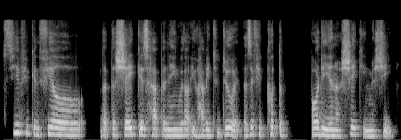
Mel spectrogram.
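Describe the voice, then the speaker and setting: Guiding listeners through breathing and body relaxation, this woman keeps a fairly low pitch and fairly even intonation. Her short, slow phrases are soothing and separated by long pauses, at times softened to a whisper.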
